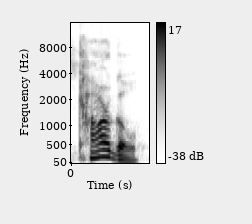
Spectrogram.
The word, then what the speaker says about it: cargo: Notice in English, I am saying it right. I haven't made a mistake. It's cargo. I know the Spanish word is carga. Very strange. I don't know how that happened. So la carga in English is the cargo. We end it with O, cargo flight.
